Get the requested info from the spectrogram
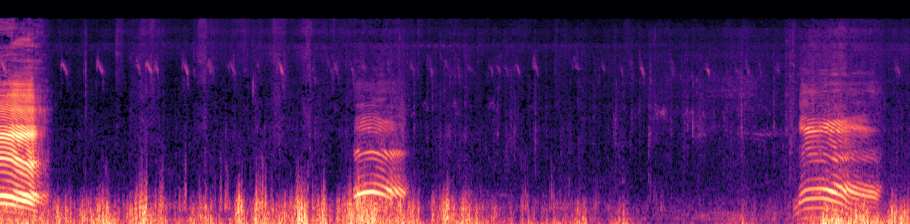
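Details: Tame cattle from a herd grazing in a green field give three drawn-out moos, at the start, near the middle and near the end, with steady rustling and munching between the calls.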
